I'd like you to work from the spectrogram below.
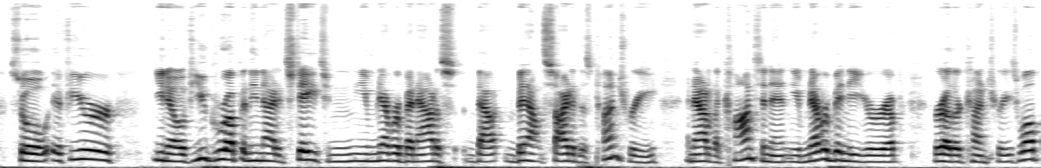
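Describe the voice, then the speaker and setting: Loud and bright with a sharp tone, the speech comes in an American accent at a fairly quick pace with fairly even intonation, on a very clean recording with a silent background. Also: man, high pitch for a man. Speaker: art teacher. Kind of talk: tutorial. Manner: loud, projecting.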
